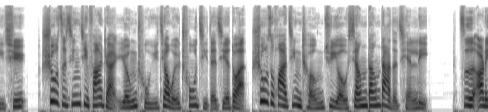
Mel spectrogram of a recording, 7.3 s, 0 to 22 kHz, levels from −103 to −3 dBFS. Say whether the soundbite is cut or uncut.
cut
